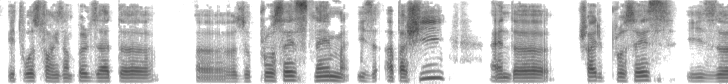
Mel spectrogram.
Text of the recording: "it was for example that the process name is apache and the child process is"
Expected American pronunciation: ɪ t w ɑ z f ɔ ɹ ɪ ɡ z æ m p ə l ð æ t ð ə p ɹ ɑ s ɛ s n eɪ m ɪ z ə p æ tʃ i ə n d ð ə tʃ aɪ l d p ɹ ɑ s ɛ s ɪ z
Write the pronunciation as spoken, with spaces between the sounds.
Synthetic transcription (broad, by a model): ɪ t w ɑ z f ɔ ɹ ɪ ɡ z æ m p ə l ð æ t ð ə p ɹ ɑ s ɛ s n eɪ m ɪ z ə p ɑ ʃ i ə n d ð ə tʃ aɪ l d p ɹ ɑ s ɛ s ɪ z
